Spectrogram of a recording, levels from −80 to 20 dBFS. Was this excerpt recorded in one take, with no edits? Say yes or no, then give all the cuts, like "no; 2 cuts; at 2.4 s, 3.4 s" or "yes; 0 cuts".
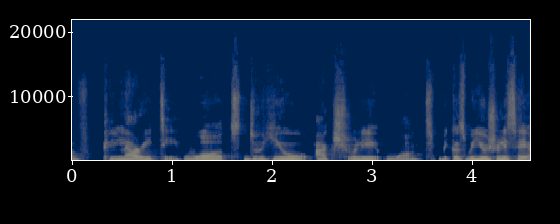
yes; 0 cuts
